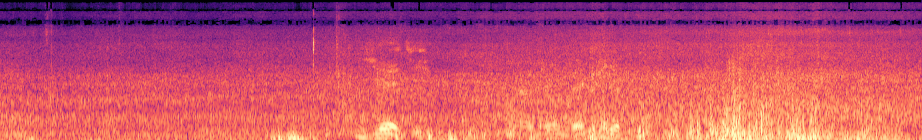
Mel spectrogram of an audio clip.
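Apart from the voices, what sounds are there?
sea waves at harbour with wind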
